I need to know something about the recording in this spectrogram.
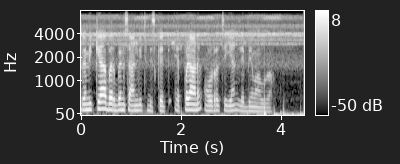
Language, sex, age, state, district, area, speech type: Malayalam, female, 18-30, Kerala, Wayanad, rural, read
